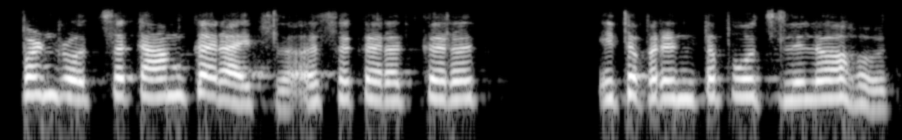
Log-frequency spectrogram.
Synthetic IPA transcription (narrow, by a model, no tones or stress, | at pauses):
pəɳɾod̪̚t͡səːkamkəɾajt͡sə̰ːʔəsəːkəɾət̪kəɾət̪̚ | it̪ʰəpəɾjənt̪əpot͡sleləaɦot̪̚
